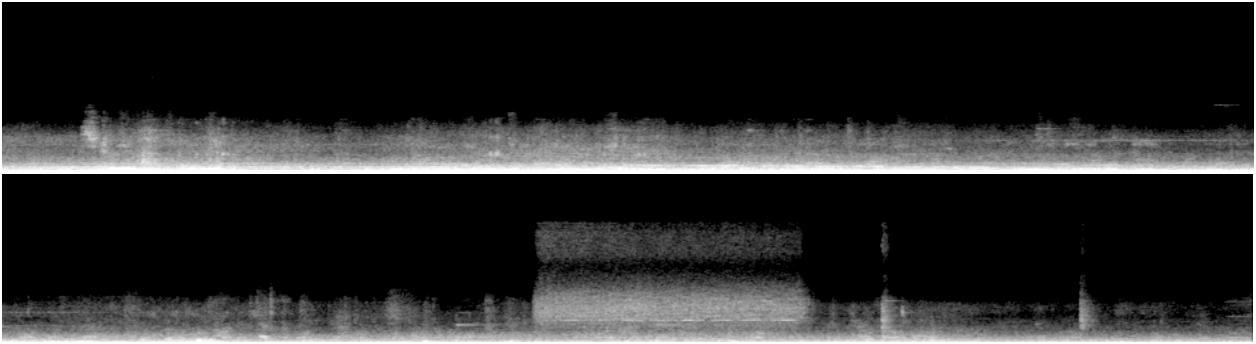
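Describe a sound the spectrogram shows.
A bus engine rumbles steadily from inside the bus as it drives.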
